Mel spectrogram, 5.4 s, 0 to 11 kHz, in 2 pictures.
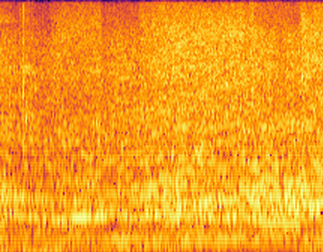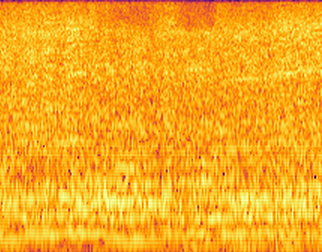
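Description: Formula 1 race car engine in the game F1 2021, a high, whining note that rises and falls through gear changes, steady and fairly close, with no talking.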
